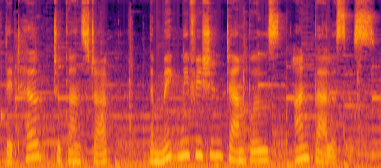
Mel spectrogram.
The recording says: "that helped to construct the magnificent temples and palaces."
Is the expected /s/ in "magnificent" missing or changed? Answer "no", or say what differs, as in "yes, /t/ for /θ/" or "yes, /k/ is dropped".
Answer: yes, /ʃ/ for /s/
